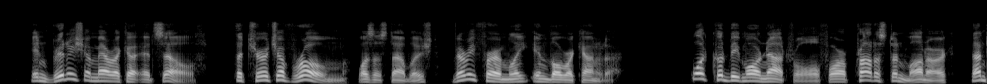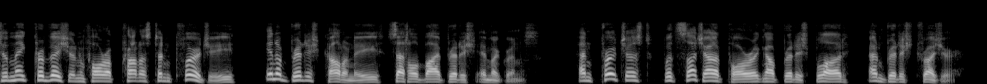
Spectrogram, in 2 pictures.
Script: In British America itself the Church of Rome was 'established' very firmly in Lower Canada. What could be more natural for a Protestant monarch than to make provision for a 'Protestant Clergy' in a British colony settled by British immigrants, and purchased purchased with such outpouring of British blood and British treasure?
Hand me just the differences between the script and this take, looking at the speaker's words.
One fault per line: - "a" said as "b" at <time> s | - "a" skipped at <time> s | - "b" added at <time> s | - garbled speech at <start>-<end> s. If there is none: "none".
- "purchased" skipped at 16.4 s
